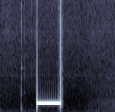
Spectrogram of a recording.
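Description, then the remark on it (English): A single loud, steady beep from the warning alarm of a truck outside, about a quarter-second long with a clipped start and stop, and no voices around it. “There is a truck outside beeping, as I'm sure you can hear.”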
